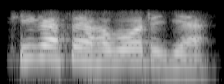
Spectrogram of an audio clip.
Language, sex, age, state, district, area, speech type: Assamese, female, 60+, Assam, Golaghat, urban, conversation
